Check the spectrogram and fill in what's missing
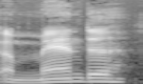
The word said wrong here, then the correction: Amandla: Amandla, there's an L.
